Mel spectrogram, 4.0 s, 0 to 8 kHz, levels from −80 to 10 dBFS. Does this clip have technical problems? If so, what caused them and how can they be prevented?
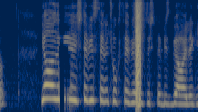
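Yes. From 1.16 to 1.45 s a second, far-end voice can be heard very faintly underneath the talker, roughly 35 dB below the speech. This is other side's voice leaking through, and the likely cause is a loudspeaker at the talker's end whose output reached the microphone without the echo canceller fully removing it. Prevention: use a headset or earphones, or keep loudspeaker volume moderate so the canceller has less echo to remove.

Over almost the same span, 1.19 to 1.41 s, the talker's own level drops sharply, by something like 35 dB at its deepest, across about a fifth of a second. This is speech suppressed in double talk. It is likely caused by both sides speaking at once, so the echo canceller could not separate the local voice from the loudspeaker echo and attenuated everything together. Prevention: with a headset removing the echo path, the canceller has no reason to duck the talker during overlapping speech.

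From 2.61 to 2.91 s a short burst of hiss and static sweeps across the sound, lasting about 0.3 s. This is a wireless microphone noise hit. An analogue FM radio link faded as reflected signals cancelled at the receiver antenna, receiver noise rose, and the noise briefly covered the programme. Prevention: shorten the distance to the receiver, keep line of sight, and use a diversity receiver or a digital wireless system.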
